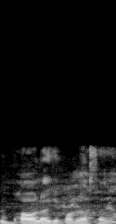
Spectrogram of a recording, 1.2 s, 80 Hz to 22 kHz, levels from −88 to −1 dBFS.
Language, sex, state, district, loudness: Bengali, male, West Bengal, Paschim Medinipur, -19 LUFS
